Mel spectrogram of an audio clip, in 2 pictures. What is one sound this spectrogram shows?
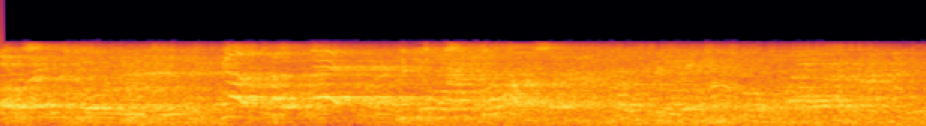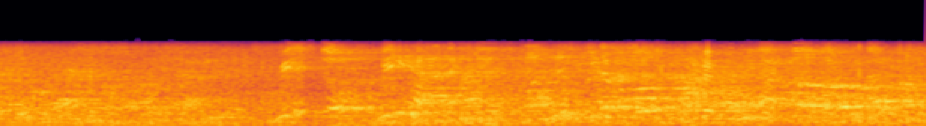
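Men talk nearby in conversation.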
